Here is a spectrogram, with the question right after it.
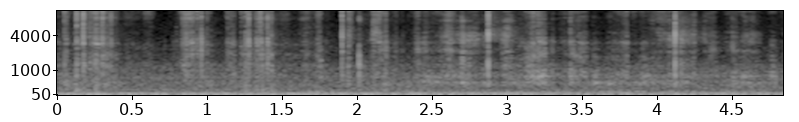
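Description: Long nails tap quickly on the ribbed plastic body of a full plastic lemonade jug, then on its green plastic cap while the bottle is tilted. The result is a steady run of dry, bright, clicky taps and light scratches, with a few sharper taps standing out over a low background rumble.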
